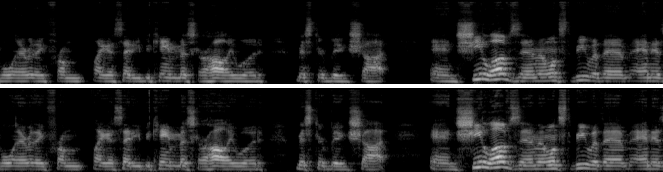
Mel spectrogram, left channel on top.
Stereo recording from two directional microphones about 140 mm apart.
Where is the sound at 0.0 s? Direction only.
15° right (ahead or behind).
